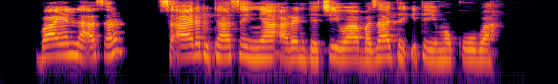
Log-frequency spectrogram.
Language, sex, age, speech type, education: Hausa, female, 15-29, read, secondary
